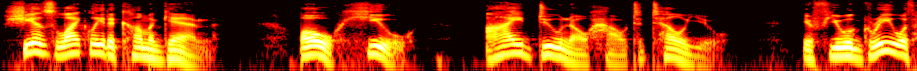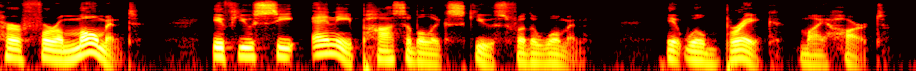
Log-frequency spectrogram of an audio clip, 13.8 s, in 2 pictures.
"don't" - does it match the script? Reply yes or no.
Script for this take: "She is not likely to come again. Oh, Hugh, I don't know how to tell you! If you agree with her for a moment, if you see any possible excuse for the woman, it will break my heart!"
no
